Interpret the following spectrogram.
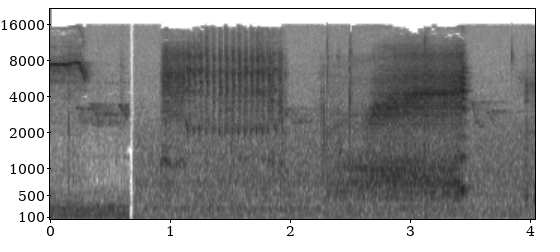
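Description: Young screech owls hissing defensively: two long raspy hisses, the first with a fast flutter running through it, after a brief high thin call at the start. The hissing is the sign of wild, non-imprinted owlets warning off a person.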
